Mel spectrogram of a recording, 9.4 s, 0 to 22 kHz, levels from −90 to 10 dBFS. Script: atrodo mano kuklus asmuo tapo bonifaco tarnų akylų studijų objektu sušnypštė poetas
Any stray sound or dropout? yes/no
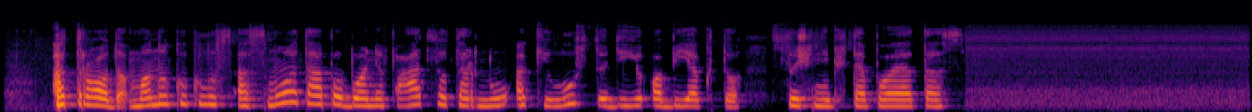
no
